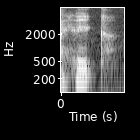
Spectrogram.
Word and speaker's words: hake: my hake brush and it's pronounced a few different ways but I call it my hake brush just starting to put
